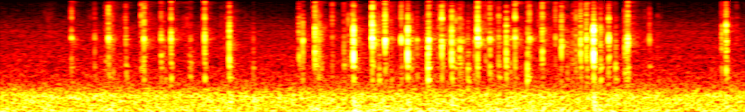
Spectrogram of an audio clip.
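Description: Fingertips of both hands type continuously on a tenkeyless mechanical keyboard with plastic keycaps. The result is a rapid, uneven stream of short, bright clacks that die away almost instantly, over a steady low background hiss.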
